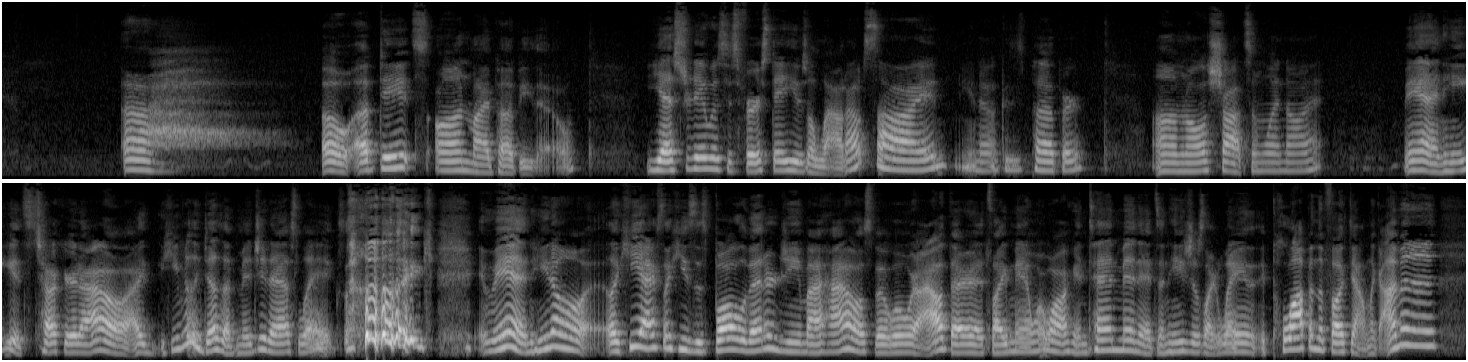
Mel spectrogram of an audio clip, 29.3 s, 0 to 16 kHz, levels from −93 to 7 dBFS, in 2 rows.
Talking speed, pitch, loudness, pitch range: 170 wpm, 190 Hz, -26 LUFS, 175-230 Hz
